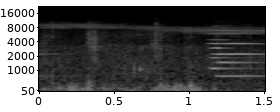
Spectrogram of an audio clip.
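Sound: mobile phone ringing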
